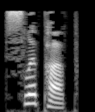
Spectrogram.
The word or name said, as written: slipup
